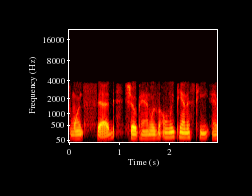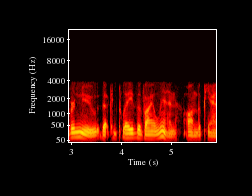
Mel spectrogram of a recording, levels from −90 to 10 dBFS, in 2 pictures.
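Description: Nothing in this speech goes wrong at any point; what you hear is just the ordinary telephone-line sound of G.711 A-law coding, with the band held to roughly 200 Hz to 3.4 kHz and nothing above about 3.8 kHz.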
